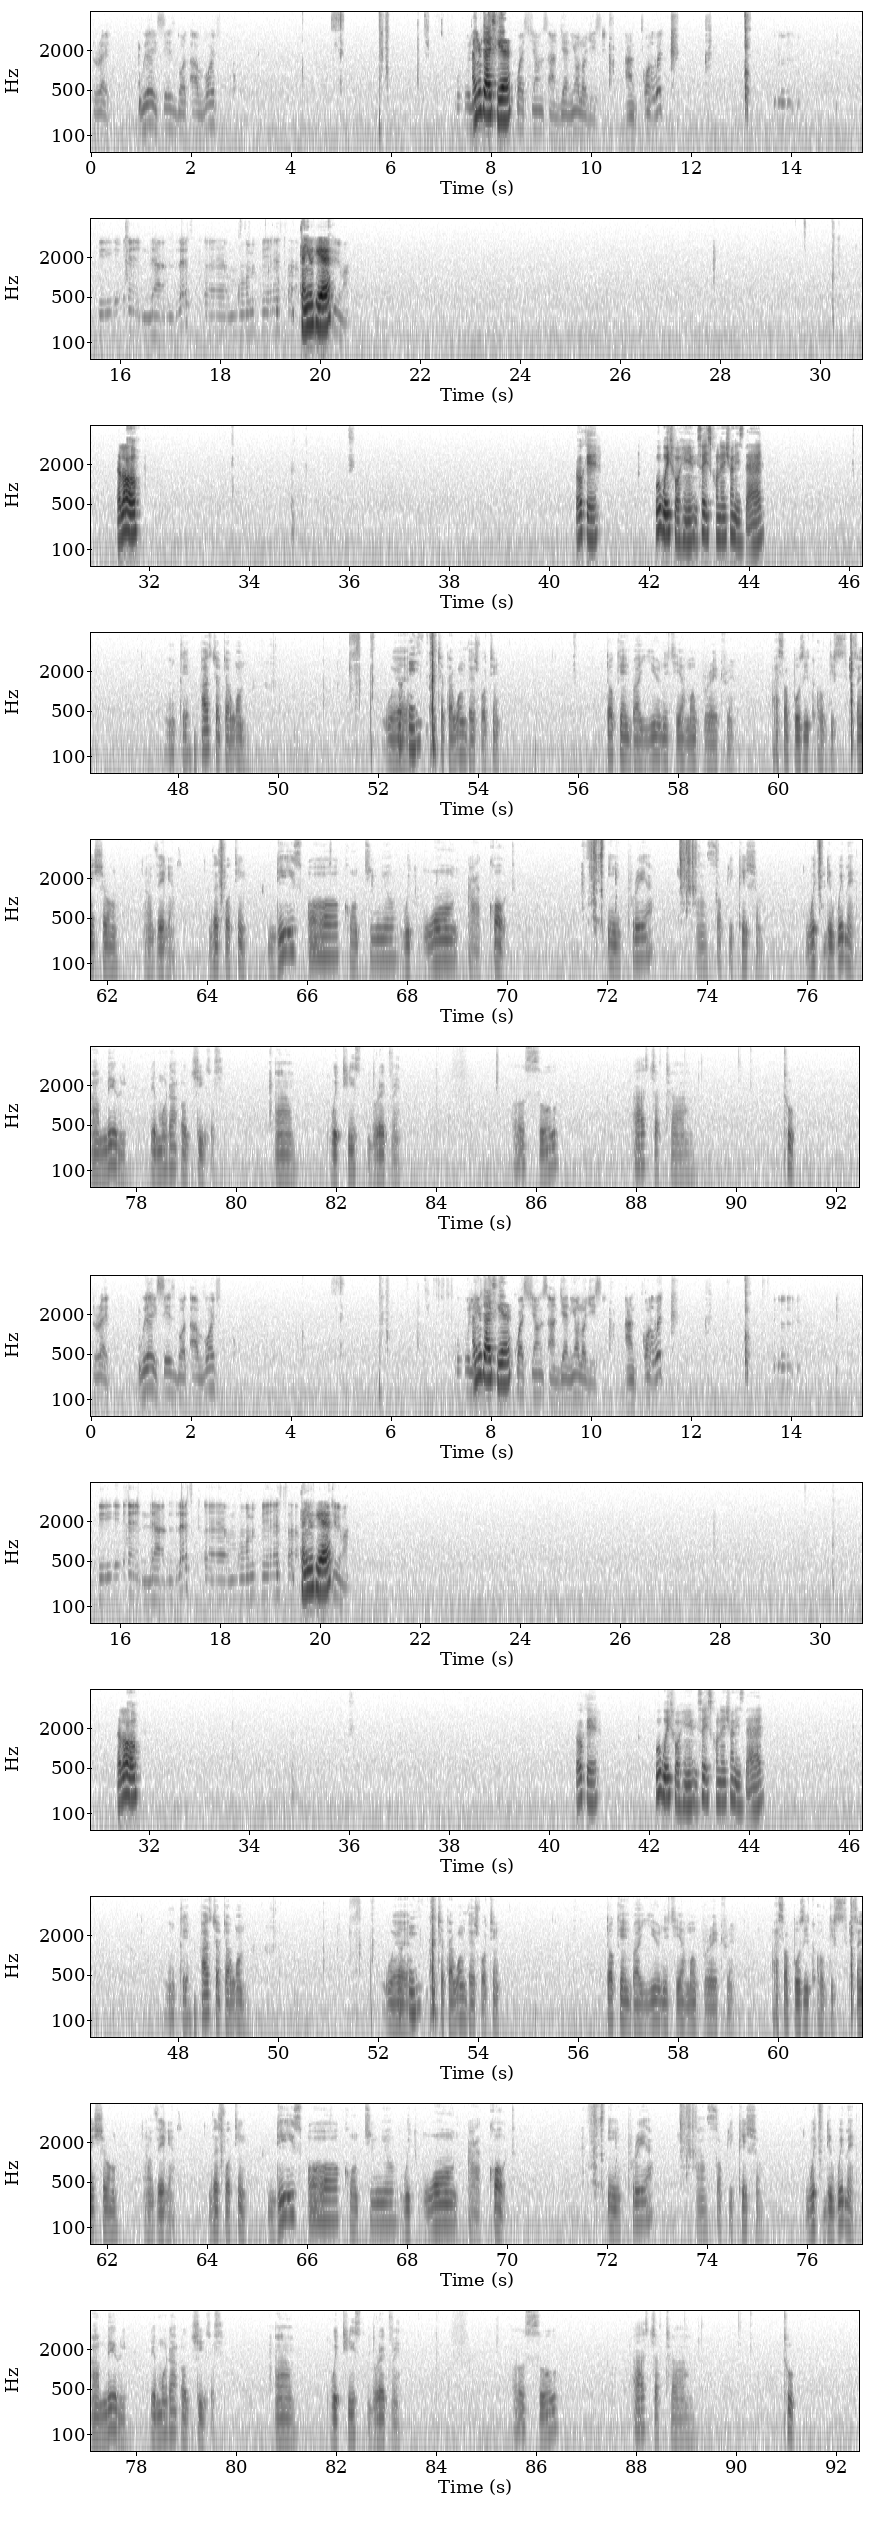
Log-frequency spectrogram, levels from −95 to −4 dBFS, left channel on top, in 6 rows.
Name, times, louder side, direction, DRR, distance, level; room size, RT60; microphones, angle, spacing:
voice 1, 0.0-0.4 0.9-2.6 7.3-7.8 8.5-10.2 10.7-11.4 13.7-14.0 15.6-17.4 17.7-19.8 20.1-20.4, right 4 dB, 85° right, 0.9 m, -50 dB
voice 2, 7.6-8.4 13.1-13.2 19.6-20.3 31.4-31.8 40.5-41.0 42.1-44.3 51.6-51.7 52.4-53.2 61.4-61.5 71.6-71.9 73.4-73.8, left 6 dB, 55° left, 0.5 m, -28 dB
voice 3, 47.7-49.4 52.1-52.7 53.0-54.4 56.6-59.2 59.9-62.2 62.7-63.4 64.0-64.8 65.2-70.0 72.0-72.9 73.8-75.1 76.0-77.8 78.3-79.7 80.8-81.2 81.9-83.3 84.4-84.6 85.5-86.4 87.9-89.2 91.0-91.1, equal, 5° right, 0.5 m, -45 dB
4.3 x 3.2 x 3.1 m
head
